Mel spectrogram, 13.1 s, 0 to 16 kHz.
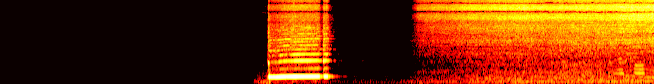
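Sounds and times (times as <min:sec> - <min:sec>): steam whistle: 0:05.3 - 0:06.9
steam hissing from drain cocks: 0:08.2 - 0:13.0.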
